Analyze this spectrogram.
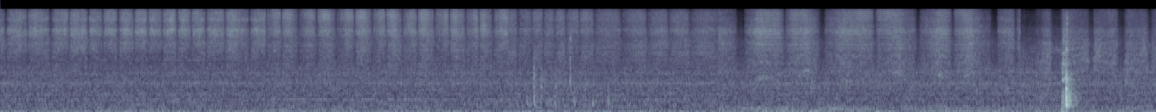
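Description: Abrasive hand pad scrubbing the machined ways of a cast-iron milling-machine column in quick, repeated back-and-forth strokes, a dry rasping hiss. A single sharp knock sounds about a second before the end.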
